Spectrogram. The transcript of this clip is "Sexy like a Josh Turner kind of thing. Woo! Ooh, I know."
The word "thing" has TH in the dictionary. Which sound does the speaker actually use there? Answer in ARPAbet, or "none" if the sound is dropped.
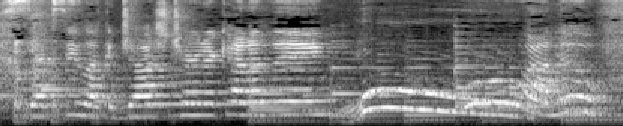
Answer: TH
